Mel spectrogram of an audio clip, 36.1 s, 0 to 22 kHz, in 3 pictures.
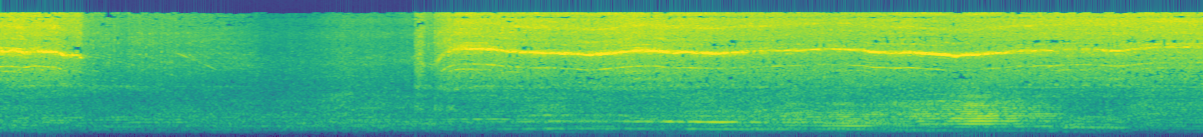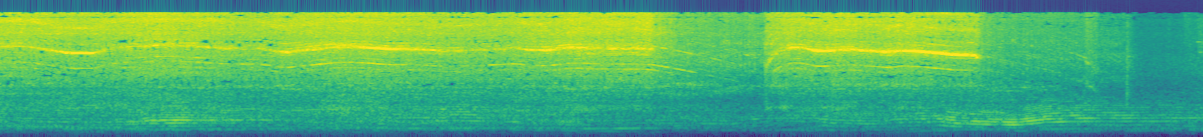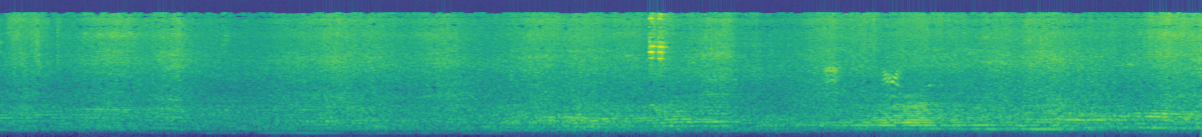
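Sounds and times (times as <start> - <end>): rotary polisher motor whine: 0.0 - 26.4, 27.0 - 36.0.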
